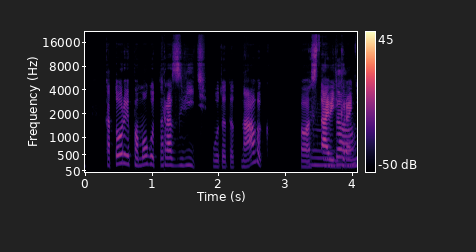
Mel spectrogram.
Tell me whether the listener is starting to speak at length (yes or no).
no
